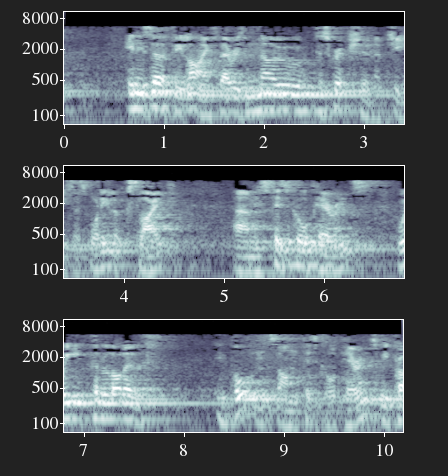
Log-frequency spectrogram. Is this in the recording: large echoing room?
yes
